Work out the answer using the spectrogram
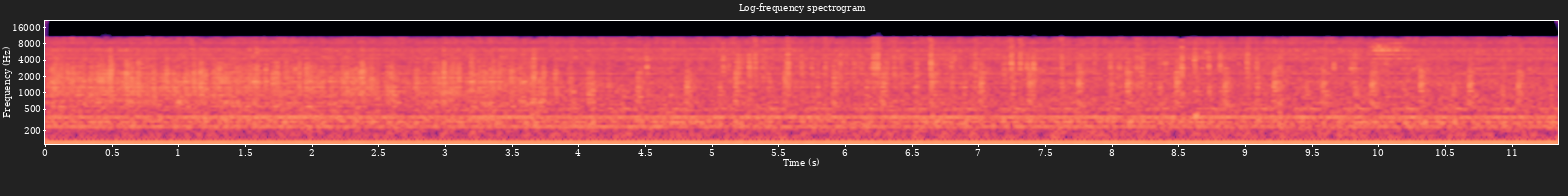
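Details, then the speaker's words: South Bend 9" lathe after quick-change gearbox conversion (Model B to Model A) with a new leadscrew extension, slow test threading yielding a perfect thread: even steady gear hum at one pitch, light tool ticks; normal gearbox running. "And there you go. Perfect thread. So Gearbox works out great. Hell of a lot easier than change gears."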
